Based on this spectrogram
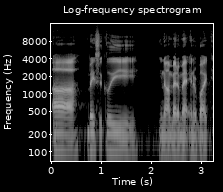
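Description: Recorded very cleanly against a silent background, a man with an American accent speaks at a moderate pace, his very deep, low voice carrying a bright, sharp tone. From Arizona, Phoenix. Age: 30s. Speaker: BMX rider. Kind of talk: casual chat.

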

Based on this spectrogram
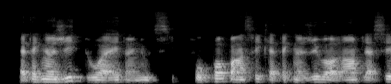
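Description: An ordinary speaking voice goes at a fairly quick pace. Its intonation stays fairly even. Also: man. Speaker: tech company executive. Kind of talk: interview.

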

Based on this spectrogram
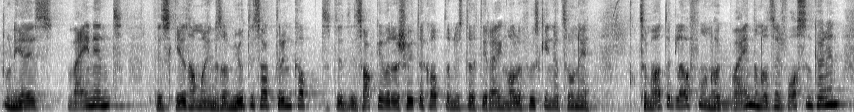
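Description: A man talks at a fairly quick pace with fairly high pitch and ordinary pitch variation. His loudness stays very even over noticeable background noise. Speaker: classic car rally organizer. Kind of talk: interview. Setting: in his garage museum.

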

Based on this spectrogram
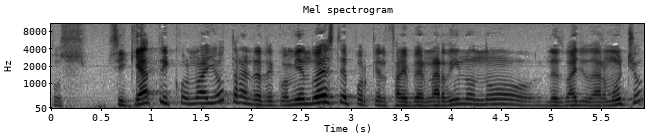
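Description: Speaking in a Mexican accent, a man uses a high pitch, a dark, mellow tone and lively intonation at a fairly slow pace. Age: 60s. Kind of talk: sermon.

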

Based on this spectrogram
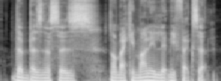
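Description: A man speaks at a moderate pace with a New Zealand accent. His very deep, low voice is on a very clean recording with a silent background. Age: 20s. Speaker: music production podcaster. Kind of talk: interview conversation.

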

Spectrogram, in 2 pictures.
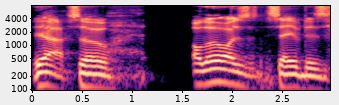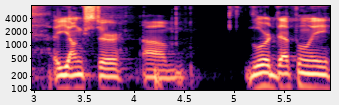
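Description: An ordinary speaking voice with fairly even intonation is heard on a very clean recording with a silent background. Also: man. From Georgia, US. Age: 20s. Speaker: prison ministry researcher. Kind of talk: testimony.

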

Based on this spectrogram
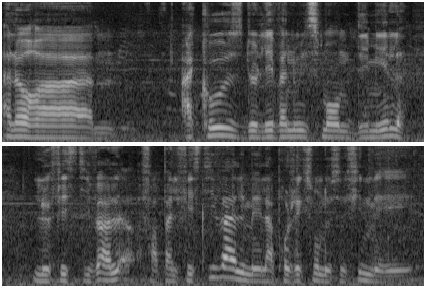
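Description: Noticeable background noise runs beneath speech delivered at a fairly slow pace with fairly even intonation. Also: man. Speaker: podcast host. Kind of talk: casual chat. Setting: outdoors in a park.

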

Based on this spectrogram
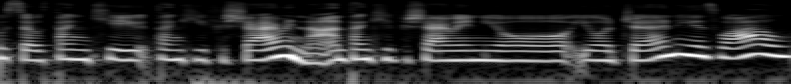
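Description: In a very clean recording with a silent background, a woman with a normal speaking voice talks at a fairly quick pace, at a medium pitch with ordinary pitch variation. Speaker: podcast host. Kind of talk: interview, friendly chat.

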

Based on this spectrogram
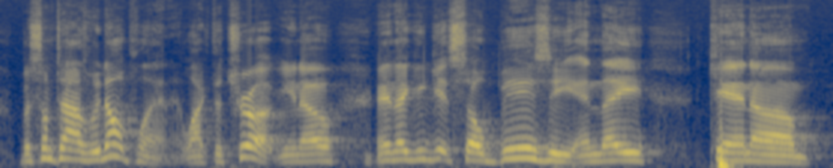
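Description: Speaking in a Southern US accent, a man uses a high pitch with ordinary pitch variation. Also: very clean recording, silent background. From US South. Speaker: preacher. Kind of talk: sermon. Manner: casual, conversational.

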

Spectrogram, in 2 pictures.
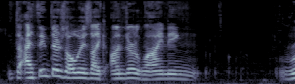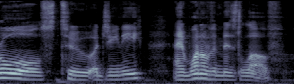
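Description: With lively intonation and a fairly high pitch, a man with a normal speaking voice talks at a fairly slow pace. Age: 20s. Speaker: podcast co-host. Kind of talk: casual chat.

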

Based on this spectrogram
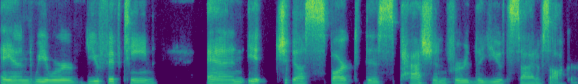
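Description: A woman's very deep, low voice in an American accent, very slow, with fairly even intonation and a dark, mellow tone, on a very clean recording with a silent background. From US South (Georgia and North Carolina). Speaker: youth soccer coach. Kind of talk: casual interview.

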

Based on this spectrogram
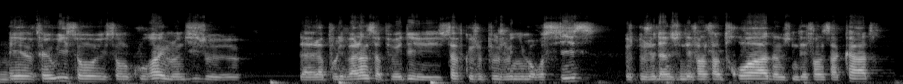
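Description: Over noticeable background noise, a man talks fairly quickly at a medium pitch with fairly even intonation. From southern France, Béziers. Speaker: professional footballer. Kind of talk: interview.

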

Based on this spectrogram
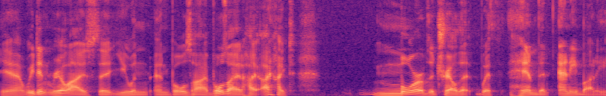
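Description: The clip has an ordinary speaking voice, delivered at a moderate pace with ordinary pitch variation. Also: man, fairly low pitch for a man. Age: 30s. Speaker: podcast host, thru-hiker. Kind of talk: casual interview. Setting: in person, at guest's home.

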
